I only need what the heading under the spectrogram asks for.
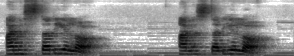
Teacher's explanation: The verb study and the adverb a lot are stressed here. I must and the article a is reduced to a schwa sound, I must study a lot.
